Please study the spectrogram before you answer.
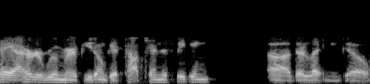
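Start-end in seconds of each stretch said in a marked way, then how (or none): none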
